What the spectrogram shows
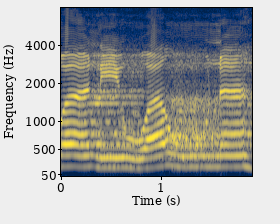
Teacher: Ini dampak dari tanwin ketemu waw, maka dia namanya idgham, melebur jadi satu, kemudian ada gunnahnya. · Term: idgham bi gunnah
